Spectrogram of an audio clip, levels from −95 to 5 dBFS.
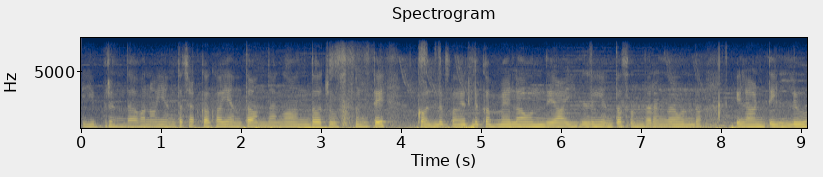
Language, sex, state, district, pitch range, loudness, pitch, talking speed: Telugu, female, Andhra Pradesh, Chittoor, 180-190 Hz, -17 LUFS, 185 Hz, 130 wpm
